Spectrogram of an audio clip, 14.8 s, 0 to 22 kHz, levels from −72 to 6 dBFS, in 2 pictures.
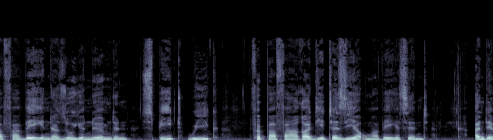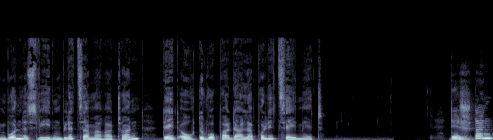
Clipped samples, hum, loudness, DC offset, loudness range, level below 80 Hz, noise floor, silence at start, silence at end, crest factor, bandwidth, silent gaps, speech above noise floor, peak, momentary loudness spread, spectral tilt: under 0.1%; none; -16 LUFS; under 0.1%; 4 LU; -50 dBFS; -72 dBFS; 0 s; 0 s; 16 dB; 16.5 kHz; none; 57 dB; 0 dBFS; 7 LU; -6.5 dB/octave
